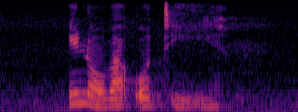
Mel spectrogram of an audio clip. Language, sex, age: Northern Sotho, female, 18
